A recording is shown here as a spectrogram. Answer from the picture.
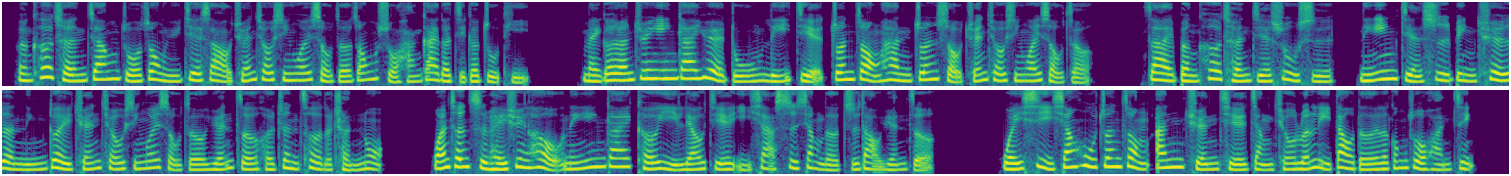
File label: female hokkien voice over narrative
